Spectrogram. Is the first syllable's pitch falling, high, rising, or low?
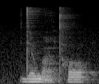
high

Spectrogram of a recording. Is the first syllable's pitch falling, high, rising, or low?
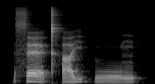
falling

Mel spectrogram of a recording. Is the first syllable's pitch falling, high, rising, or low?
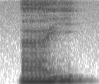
rising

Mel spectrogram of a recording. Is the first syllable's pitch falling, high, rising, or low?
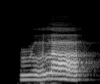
rising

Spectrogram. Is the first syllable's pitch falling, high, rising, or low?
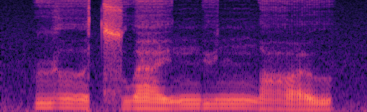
falling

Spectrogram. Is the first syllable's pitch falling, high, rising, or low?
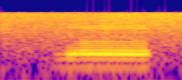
low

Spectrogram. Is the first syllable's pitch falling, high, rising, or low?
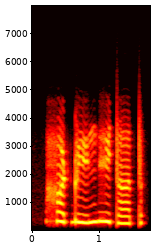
falling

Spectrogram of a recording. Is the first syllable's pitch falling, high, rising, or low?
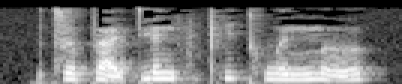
rising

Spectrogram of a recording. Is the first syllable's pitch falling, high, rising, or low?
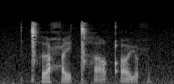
high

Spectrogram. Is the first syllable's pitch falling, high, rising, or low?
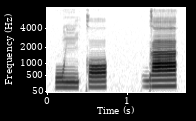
low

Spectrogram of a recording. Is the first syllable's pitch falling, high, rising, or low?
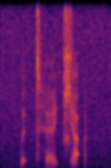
high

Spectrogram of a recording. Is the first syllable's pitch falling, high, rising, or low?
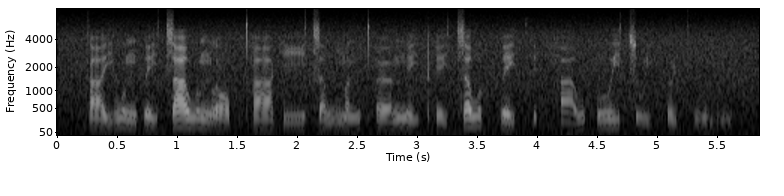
rising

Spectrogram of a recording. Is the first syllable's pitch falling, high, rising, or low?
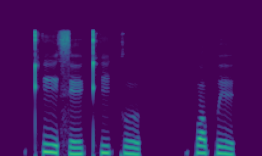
falling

